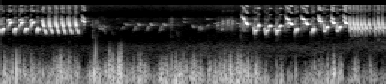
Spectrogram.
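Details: European goldfinch in kubiya song: dense, fast twittering strings of high metallic notes, a brief softer stretch of thin chirps, then renewed rapid twitter and a buzzy trill, over low rumbling noise.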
